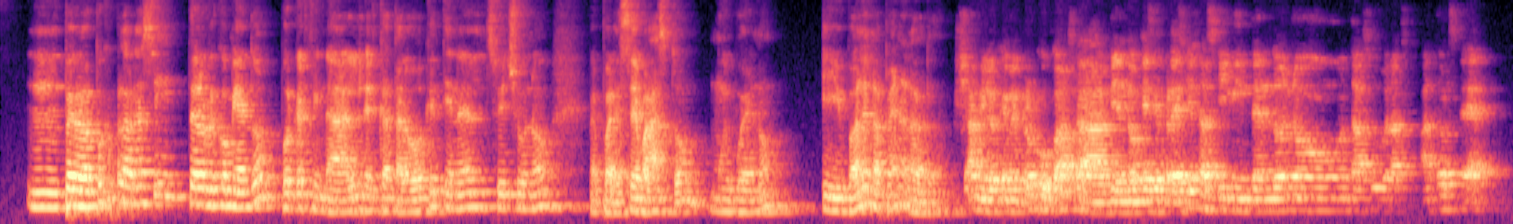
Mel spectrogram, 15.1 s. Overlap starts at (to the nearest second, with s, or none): none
